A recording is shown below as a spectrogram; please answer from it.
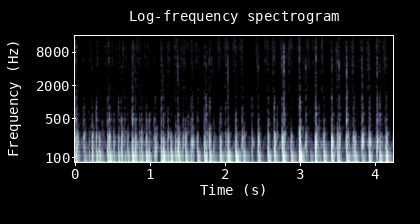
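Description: Long nails tap fast on the plastic lids of two identical small, round, clear plastic dome jars with strawberry labels and red contents, held one in each hand. About thirty quick, uneven taps come out as dull, hollow, low thuds that stop almost instantly.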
